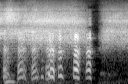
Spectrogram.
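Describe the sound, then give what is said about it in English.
An angry cat hisses sharply, a harsh breathy spit mixed with low growling tones, lasting just over a second before cutting off into quiet. “Pet the kitty. Pet the kitty. Pet the kitty. Yep. Good, good kitty.”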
